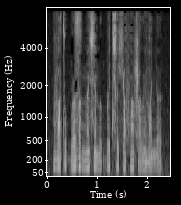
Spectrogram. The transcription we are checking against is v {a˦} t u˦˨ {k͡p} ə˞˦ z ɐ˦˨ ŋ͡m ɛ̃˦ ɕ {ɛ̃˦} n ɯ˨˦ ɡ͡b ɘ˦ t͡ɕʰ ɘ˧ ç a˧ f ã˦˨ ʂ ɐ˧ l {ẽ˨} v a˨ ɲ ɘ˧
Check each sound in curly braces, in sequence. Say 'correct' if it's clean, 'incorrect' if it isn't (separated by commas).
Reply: incorrect, incorrect, incorrect, correct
